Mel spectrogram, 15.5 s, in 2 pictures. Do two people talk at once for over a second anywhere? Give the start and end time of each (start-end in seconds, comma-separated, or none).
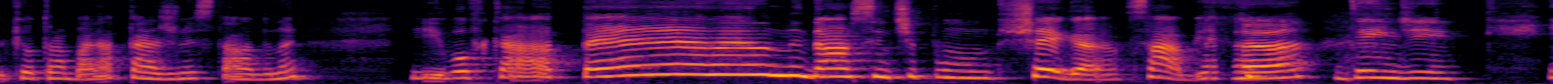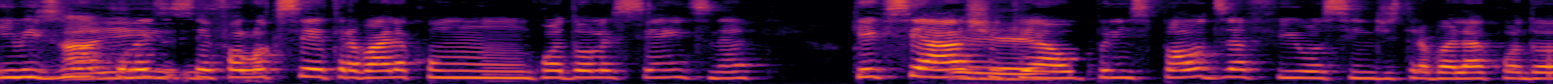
none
